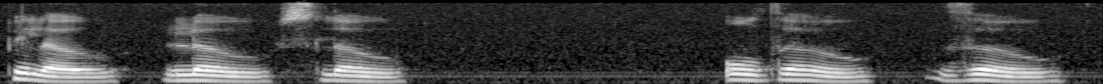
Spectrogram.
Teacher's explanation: the diphthong o starts at the same position of the schwa and then there is a glide towards the closer vowel with some lip rounding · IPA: əʊ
